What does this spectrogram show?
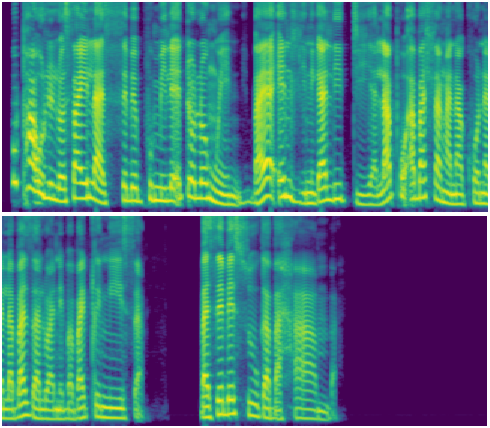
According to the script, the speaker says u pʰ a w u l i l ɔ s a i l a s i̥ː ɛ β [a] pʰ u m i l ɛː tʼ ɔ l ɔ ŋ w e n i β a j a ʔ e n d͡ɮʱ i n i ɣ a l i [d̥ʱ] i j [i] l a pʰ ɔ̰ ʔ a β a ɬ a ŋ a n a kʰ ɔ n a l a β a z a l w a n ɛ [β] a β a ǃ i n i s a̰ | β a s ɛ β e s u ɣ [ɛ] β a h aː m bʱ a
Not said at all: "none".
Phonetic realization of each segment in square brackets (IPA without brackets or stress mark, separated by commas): e, d̥ʱ, a, β, a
